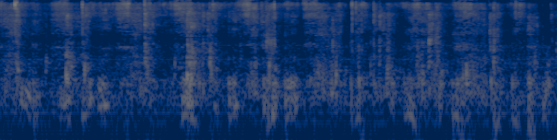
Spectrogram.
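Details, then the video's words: Nine-year-old Pit Bull Max nibbling a bacon treat in a home kitchen: crisp crackly bites mixed with soft wet licks and smacks, rapid and irregular, close to the microphone. "Max Licks & Nibbles Bacon | Dog Licking Sounds"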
